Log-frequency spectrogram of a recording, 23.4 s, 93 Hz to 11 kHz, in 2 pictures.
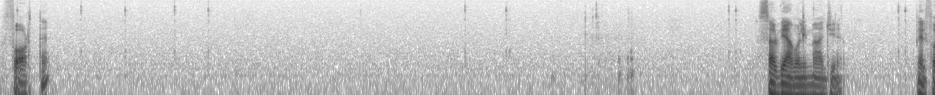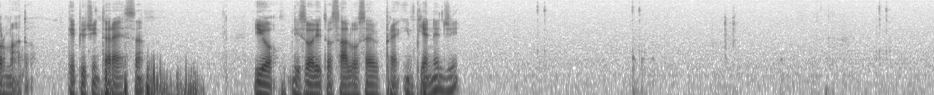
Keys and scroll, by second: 20.7 2.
